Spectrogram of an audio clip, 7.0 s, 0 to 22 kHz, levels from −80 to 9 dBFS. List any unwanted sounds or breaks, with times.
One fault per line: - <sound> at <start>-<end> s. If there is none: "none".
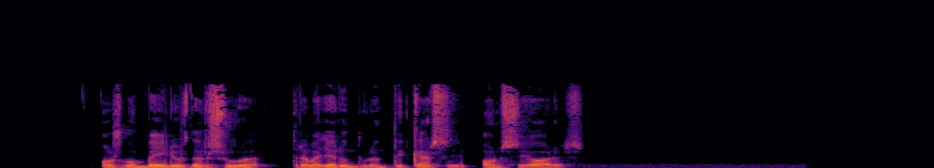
none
